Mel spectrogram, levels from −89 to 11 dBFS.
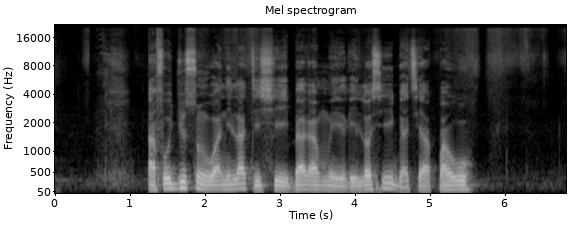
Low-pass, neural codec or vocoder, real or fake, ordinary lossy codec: none; none; real; none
